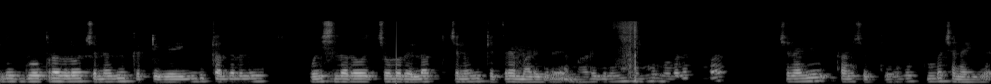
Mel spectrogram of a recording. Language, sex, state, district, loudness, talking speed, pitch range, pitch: Kannada, male, Karnataka, Chamarajanagar, -33 LUFS, 110 wpm, 125-140 Hz, 130 Hz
